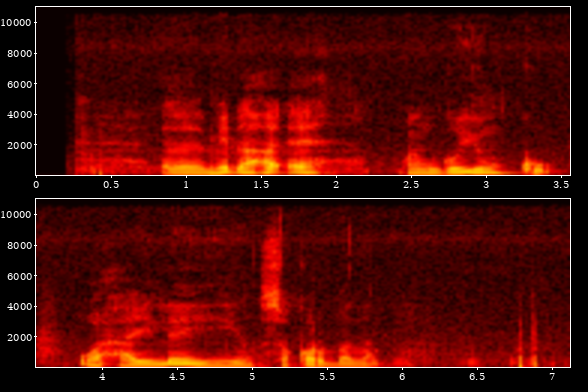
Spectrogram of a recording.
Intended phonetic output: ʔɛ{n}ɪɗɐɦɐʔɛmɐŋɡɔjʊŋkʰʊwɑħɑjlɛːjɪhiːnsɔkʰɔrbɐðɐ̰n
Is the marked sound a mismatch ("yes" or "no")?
yes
